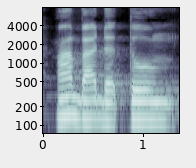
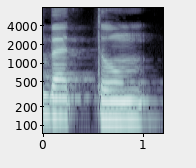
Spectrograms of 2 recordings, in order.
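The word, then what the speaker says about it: عَبَدْتُمْ: Di sini dihukumi sebagai idgham mutajanisain karena ada huruf dal sukun bertemu dengan ta maka tidak boleh dibacanya abadatum tetapi kita langsung memasukkan huruf dal ini kepada huruf ta. Abidum ma abattum seperti itu.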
